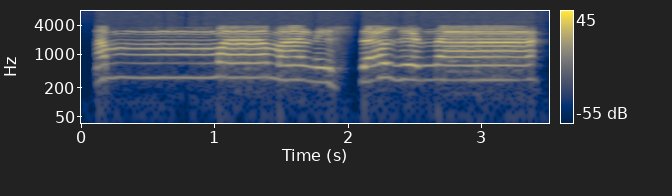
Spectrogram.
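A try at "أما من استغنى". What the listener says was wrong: Nah, ghain ini tidak boleh ketika sukun, tidak boleh memantul. Taghna, nggak boleh taghna Ibu. Yang benar taghna. Amma man istaghna. Taghna. Dia tertahan. Taghna.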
